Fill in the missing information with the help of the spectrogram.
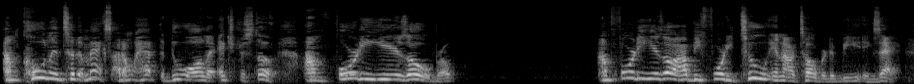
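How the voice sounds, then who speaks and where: A man's voice: high-pitched, lively intonation, normal speed, husky. A man in his forties hosting an online show, talking casually to camera in an emphatic, repetitive way and often calling listeners bro and man. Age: 40s.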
